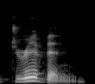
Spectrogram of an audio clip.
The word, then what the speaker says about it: driven: if it didn't have if there was no N on the end it would be drive like I Drive my car but this word is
